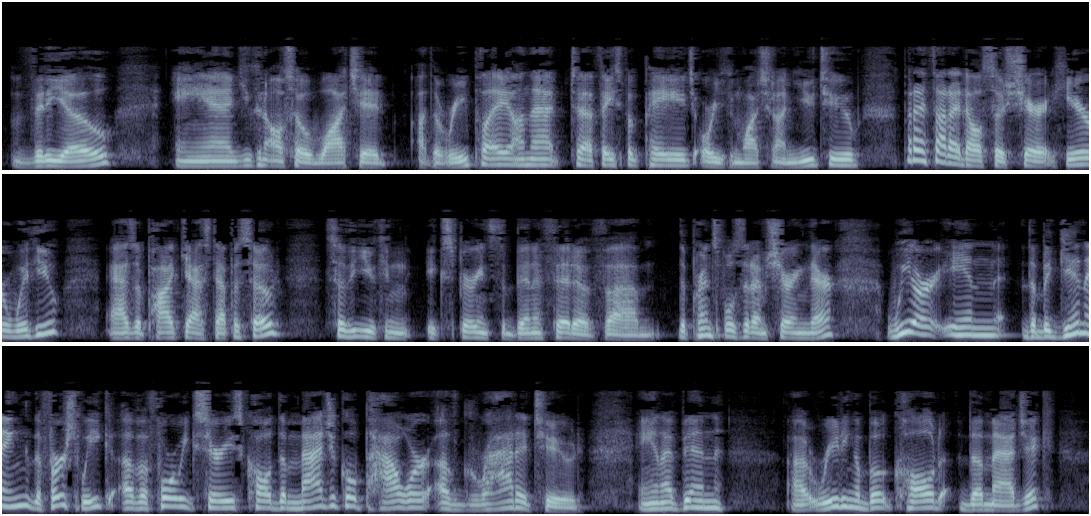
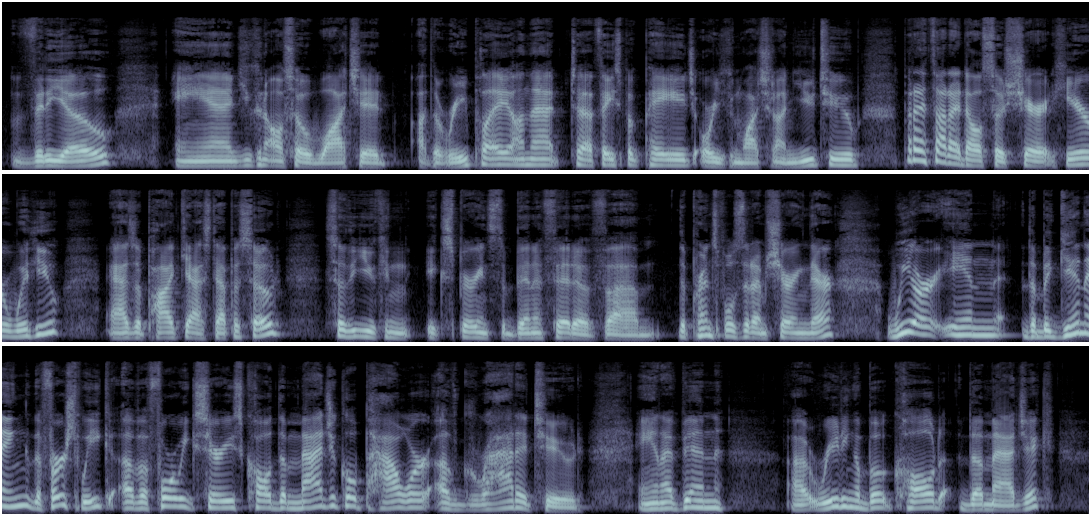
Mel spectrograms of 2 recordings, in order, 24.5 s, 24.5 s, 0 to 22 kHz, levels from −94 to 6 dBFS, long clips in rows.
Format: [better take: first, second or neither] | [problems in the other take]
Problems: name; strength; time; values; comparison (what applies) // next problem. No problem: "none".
second | garbled, watery; slightly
